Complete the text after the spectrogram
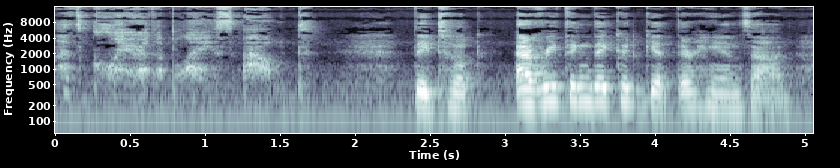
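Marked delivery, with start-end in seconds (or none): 0.0-1.7 burglar's unvoiced whisper; whispering to clear the house. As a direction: keep it hushed, a thief at work. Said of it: "whispered the first burglar".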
